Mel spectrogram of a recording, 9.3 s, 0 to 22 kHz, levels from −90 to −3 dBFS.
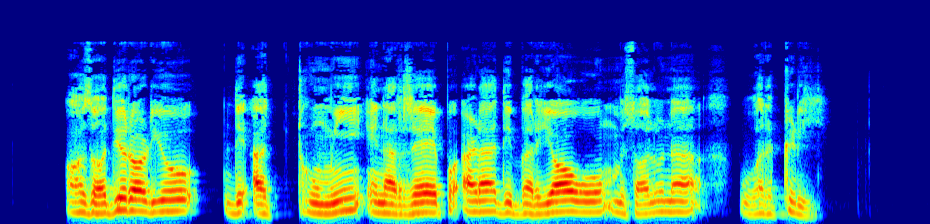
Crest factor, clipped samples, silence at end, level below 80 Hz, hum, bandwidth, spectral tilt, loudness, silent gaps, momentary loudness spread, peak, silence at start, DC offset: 18 dB; under 0.1%; 1.1 s; -66 dBFS; none; 11.5 kHz; -7 dB/octave; -18 LUFS; 7.33-7.38 s; 14 LU; 0 dBFS; 0.65 s; under 0.1%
